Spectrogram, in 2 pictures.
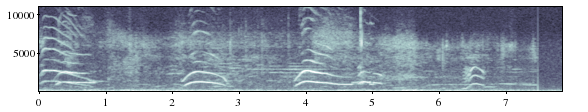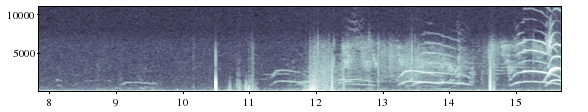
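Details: Stray kittens about a week old crying in a series of thin, high arched mews, several overlapping, with a quiet middle stretch, sharp clicks, then renewed squeaky calls over low background hum.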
